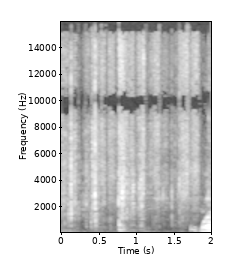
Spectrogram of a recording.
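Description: Blank white card stock rustling and sliding on a tabletop as sheets are handled and set down, with a couple of soft taps; a woman's voice starts near the end.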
